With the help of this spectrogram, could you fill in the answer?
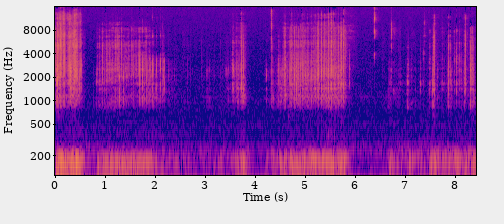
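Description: Long nails on both hands rapidly tap across the ridges of a light blue ribbed plastic laundry washboard. The sound comes in bursts of fast, dry clicking and scratchy rattling with a bright edge, separated by short quieter pauses, over a steady low undertone.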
